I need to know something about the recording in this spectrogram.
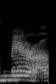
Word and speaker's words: Mara: limo and being like my name's mara like marinara yes but now marinara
